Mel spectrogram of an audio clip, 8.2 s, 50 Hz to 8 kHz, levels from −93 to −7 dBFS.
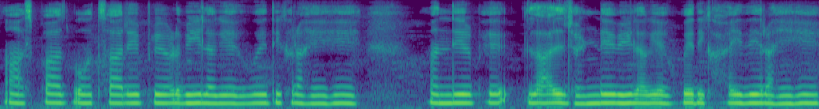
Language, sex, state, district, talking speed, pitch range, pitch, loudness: Hindi, female, Chhattisgarh, Balrampur, 160 wpm, 225-230 Hz, 225 Hz, -29 LUFS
